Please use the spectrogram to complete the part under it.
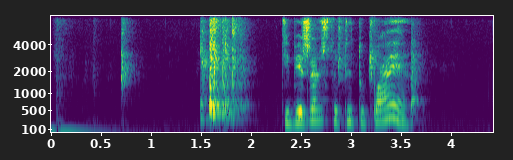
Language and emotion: Russian, angry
